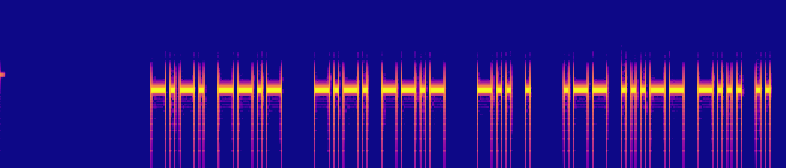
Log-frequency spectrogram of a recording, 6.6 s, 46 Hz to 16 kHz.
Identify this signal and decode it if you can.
Morse code, heard as a keyed tone, about 30 wpm, 700 Hz. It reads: CQ CQ DE W3BI
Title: Common QSO Phrases Encore 30wpm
